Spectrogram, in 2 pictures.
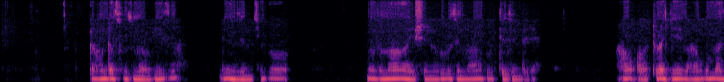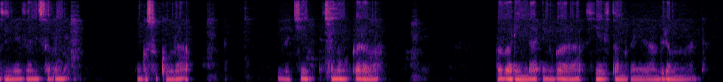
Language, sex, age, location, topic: Kinyarwanda, male, 18-24, Kigali, health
